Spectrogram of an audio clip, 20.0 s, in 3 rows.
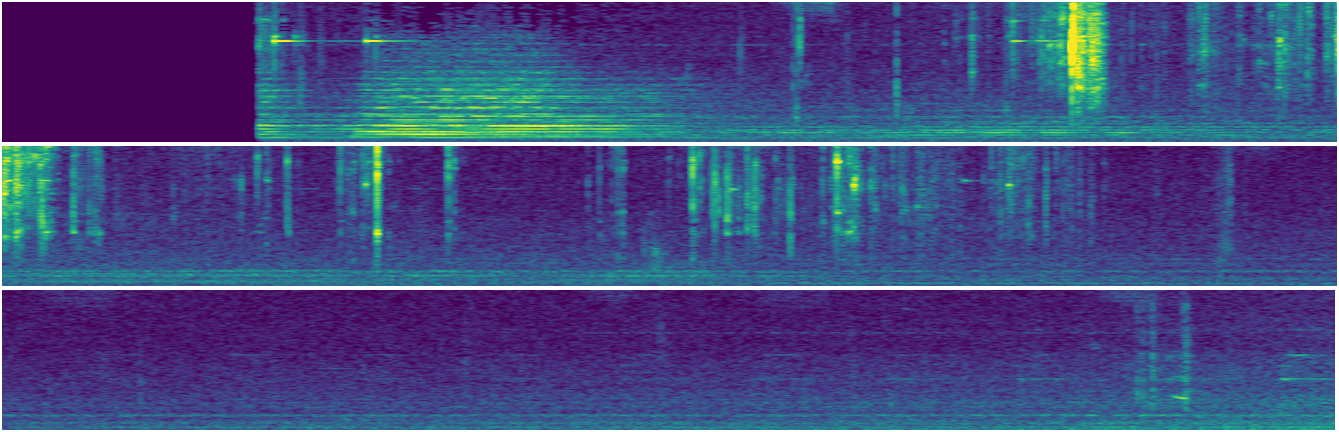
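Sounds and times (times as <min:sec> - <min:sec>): locomotive horn: 0:01.3 - 0:08.5
distant freight train rumble: 0:01.3 - 0:20.0
light metallic clicks and jingles: 0:04.8 - 0:12.3.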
